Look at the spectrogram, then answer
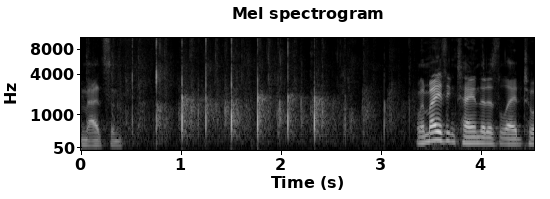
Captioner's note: participants clapping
